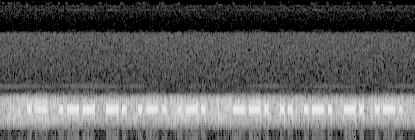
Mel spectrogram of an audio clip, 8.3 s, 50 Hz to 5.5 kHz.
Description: Morse code, heard as a keyed tone, about 15 wpm, 500 Hz. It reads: AWNRR GIRNR
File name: M08a- -1355utc-8096khz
